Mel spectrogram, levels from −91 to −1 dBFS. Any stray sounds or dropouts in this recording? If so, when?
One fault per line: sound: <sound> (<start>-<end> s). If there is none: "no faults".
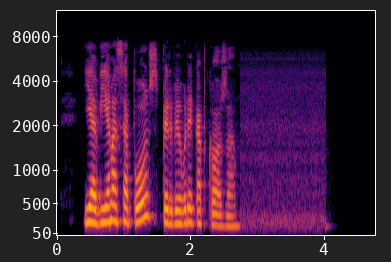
no faults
